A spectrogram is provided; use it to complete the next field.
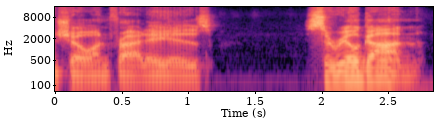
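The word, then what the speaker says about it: Gane: this man's name because we've heard gone we've heard gain we've heard ghana john anak on friday yesterday john anak on friday said ghana on saturday he said gone so we're like okay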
